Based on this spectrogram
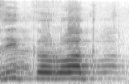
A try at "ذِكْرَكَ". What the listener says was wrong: رو نہیں را را ذکرک ہونٹوں کو گول کریں گے تو رو بنے گا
